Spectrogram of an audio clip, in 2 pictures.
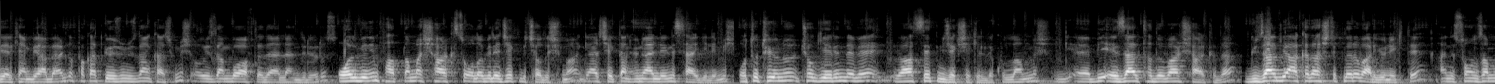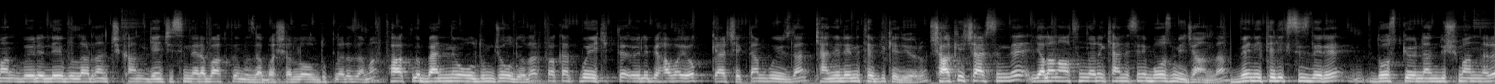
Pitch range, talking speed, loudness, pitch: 130-155 Hz, 160 wpm, -16 LUFS, 140 Hz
